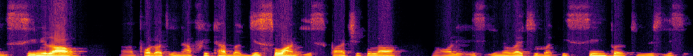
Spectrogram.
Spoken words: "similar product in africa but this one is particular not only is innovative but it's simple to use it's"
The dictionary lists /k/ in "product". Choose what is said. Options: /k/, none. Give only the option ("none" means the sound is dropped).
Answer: none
